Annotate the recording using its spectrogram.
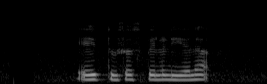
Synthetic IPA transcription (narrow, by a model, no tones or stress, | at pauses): eːd̪usəspeləlijəla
